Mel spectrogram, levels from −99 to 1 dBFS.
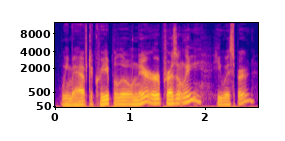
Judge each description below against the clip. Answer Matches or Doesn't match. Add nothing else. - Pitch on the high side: Doesn't match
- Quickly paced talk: Matches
